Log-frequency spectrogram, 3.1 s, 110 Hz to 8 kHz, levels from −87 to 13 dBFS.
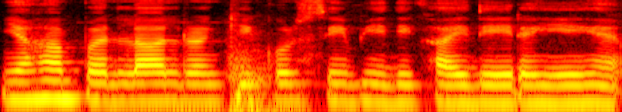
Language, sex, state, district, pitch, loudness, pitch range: Hindi, female, Haryana, Charkhi Dadri, 165 Hz, -17 LUFS, 155-165 Hz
